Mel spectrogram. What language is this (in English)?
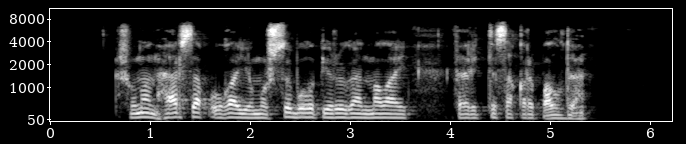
Bashkir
